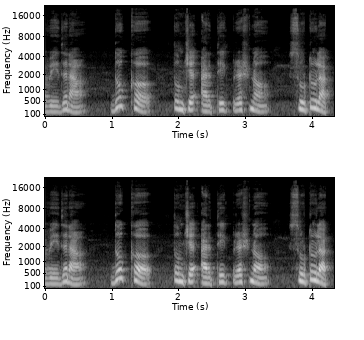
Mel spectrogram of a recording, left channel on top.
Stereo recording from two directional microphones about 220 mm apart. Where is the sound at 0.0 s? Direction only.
15° right (ahead or behind).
